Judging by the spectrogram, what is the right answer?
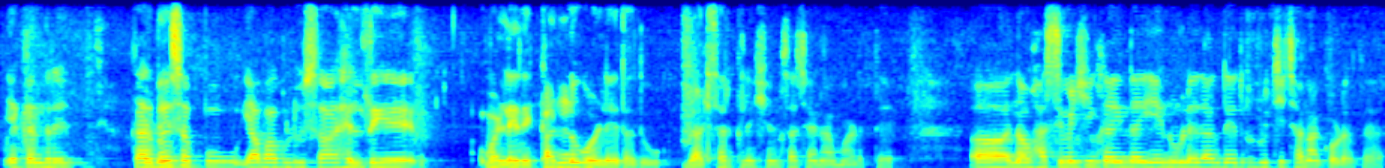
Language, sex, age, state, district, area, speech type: Kannada, female, 18-30, Karnataka, Mysore, urban, spontaneous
